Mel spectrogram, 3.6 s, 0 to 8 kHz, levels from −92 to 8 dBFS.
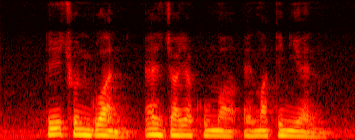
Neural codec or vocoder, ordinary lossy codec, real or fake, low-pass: none; none; real; none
